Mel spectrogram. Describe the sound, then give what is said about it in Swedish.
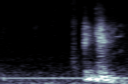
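A short metallic rattle and clunk as a man tries to open the locked door of a fire station, heard once near the end over a steady low hum. “Han tar ett djupt andetag och öppnar dörren.”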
